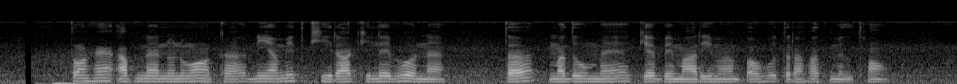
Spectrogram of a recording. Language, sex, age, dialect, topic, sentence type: Maithili, male, 25-30, Angika, agriculture, statement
